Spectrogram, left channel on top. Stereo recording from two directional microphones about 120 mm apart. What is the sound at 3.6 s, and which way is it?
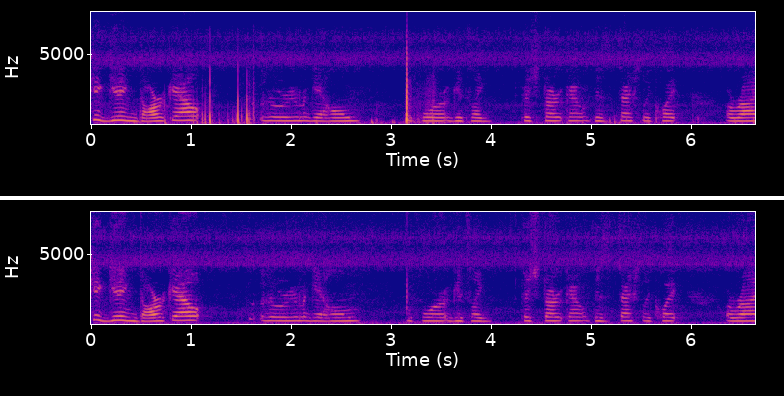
Cricket, 30° right (ahead or behind).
